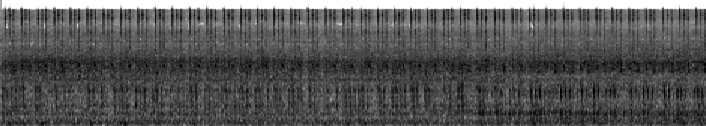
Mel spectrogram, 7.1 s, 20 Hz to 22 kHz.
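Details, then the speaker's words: Dodge/Jeep 2.4 with replaced engine, computer and harness, leaking much oil, misfire on cylinders 1 and 2: rough idle with hard metallic knock about three times a second and occasional stumble; suspected connecting rod or main bearing knock. "aparte se escuchaba el motor que golpetea muy feo como en una biela o en la bancada"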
